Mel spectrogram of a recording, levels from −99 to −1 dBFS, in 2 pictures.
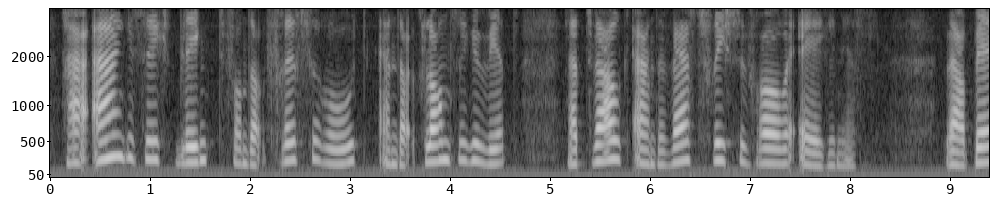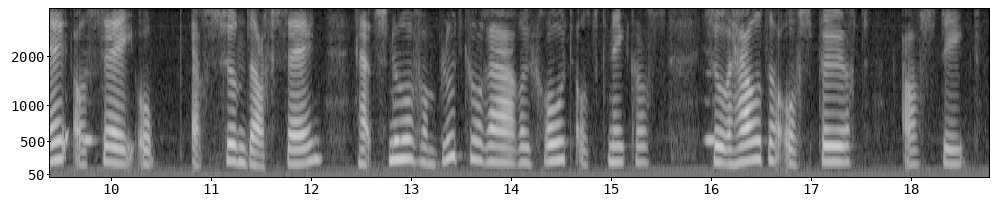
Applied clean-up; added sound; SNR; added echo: none; Wind instrument, woodwind instrument; 11 dB; none.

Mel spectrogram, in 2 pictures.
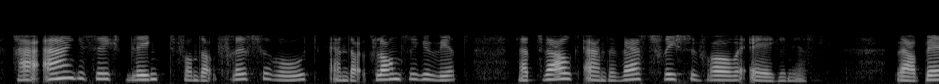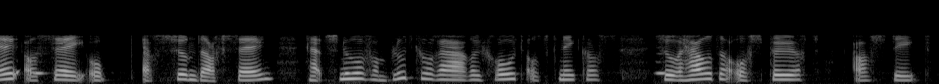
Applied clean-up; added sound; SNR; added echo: neural separator model SepFormer DNS4.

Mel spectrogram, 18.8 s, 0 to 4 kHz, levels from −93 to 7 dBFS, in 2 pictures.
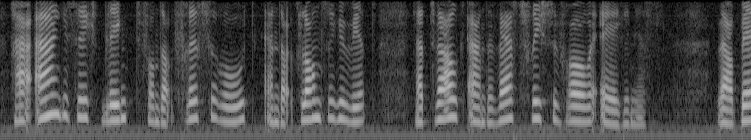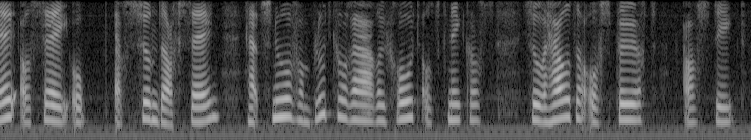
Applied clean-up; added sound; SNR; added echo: none; none; none; none.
